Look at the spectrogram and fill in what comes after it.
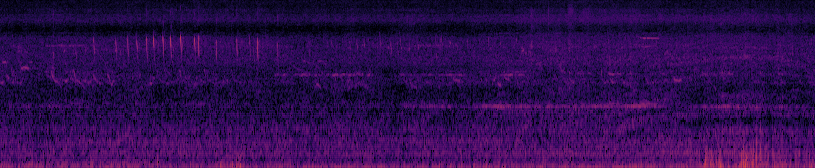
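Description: Birds chirping and trilling over a low, steady outdoor rumble, with a few low thumps about nine seconds in.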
